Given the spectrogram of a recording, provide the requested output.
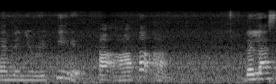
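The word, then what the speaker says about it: Haʻa: Ha'a. The last letter? A.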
